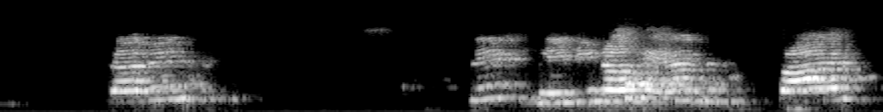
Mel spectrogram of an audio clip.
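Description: A woman's voice in two short bursts, about half a second in and from about two and a half seconds, with the words not made out; the sound drops to dead silence between them.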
